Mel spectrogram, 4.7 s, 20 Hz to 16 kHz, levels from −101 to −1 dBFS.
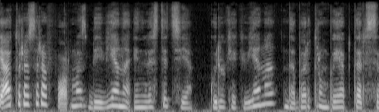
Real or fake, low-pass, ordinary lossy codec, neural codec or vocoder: fake; 14.4 kHz; AAC, 64 kbps; vocoder, 44.1 kHz, 128 mel bands, Pupu-Vocoder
